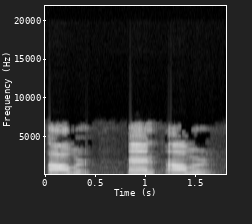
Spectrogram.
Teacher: H is silent here, so this is owl sound.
